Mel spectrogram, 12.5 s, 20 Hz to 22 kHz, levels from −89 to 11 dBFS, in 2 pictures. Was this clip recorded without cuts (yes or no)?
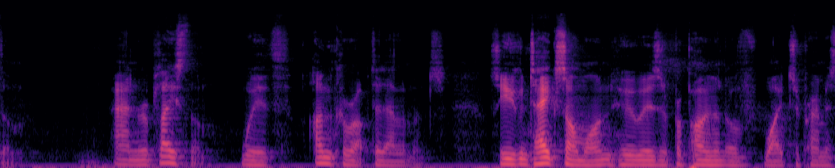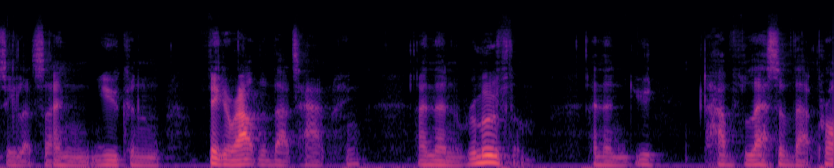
no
